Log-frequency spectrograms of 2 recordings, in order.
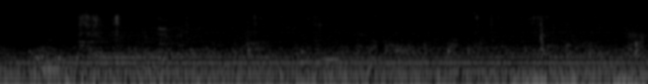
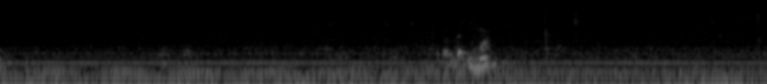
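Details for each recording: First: Plastic pump drawing from a plastic tank through plastic pipe, starved of suction with air bubbles pulled through: quiet hum broken by irregular soft crackles and pops of cavitation. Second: Small pump in a cavitation demonstration, after adding water to raise suction energy: quiet, even low hum with no crackle or rattle; cavitation stopped, normal pump operation.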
